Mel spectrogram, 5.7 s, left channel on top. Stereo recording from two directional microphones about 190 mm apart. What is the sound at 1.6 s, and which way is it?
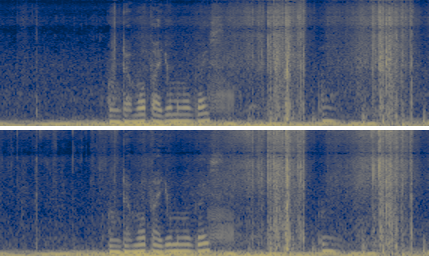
Speech, 30° left (ahead or behind).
